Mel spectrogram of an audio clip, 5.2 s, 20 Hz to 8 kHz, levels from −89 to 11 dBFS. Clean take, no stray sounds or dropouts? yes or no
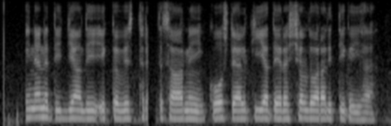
no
